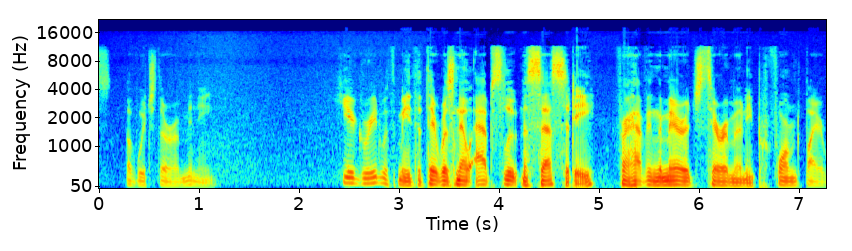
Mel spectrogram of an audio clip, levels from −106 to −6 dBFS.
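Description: From 2.46 s the automatic gain control judges the input too loud and starts pulling its gain down, sinking the level by about 9 dB over the following seconds until 7.23 s. Because the gain is applied to everything at the microphone, the speech and the room noise behind it fade together, a slow drop rather than a step. The talker's own shift in distance around 3 s is layered on top of this descent.

Inside that fall, from 3.78 s to 5.02 s, the automatic gain control reverses and raises its gain by about 7 dB, as though it had briefly read the input as too quiet. Over those 1.2 seconds the voice and background swell together, lifting the level partway back before the downward drift resumes. A second change in the talker's distance comes near 6.5 s, late in the decline.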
